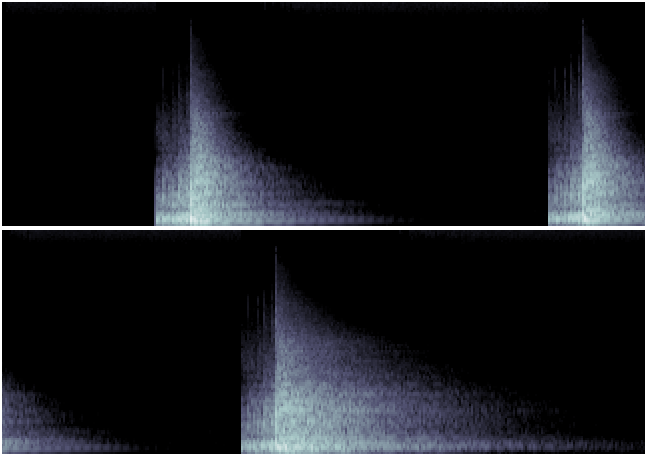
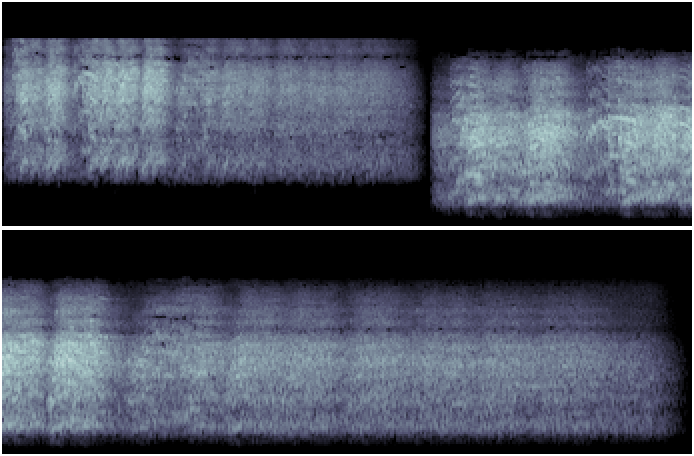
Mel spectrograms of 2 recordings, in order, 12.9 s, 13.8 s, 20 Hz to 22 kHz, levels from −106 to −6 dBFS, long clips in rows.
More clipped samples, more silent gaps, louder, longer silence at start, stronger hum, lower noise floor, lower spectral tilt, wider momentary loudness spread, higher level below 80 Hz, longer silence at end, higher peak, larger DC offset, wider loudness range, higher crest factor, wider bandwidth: neither; neither; about the same, -28 LUFS vs -27 LUFS; first, 1.5 s vs 0 s; neither; first, -87 dBFS vs -59 dBFS; first, -11 dB/octave vs 9.5 dB/octave; first, 23 LU vs 18 LU; first, -54 dBFS vs under -90 dBFS; first, 2.45 s vs 0.4 s; about the same, -8 dBFS vs -10 dBFS; neither; second, 11 LU vs 14 LU; about the same, 24 dB vs 20 dB; second, 5.2 kHz vs 11.5 kHz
